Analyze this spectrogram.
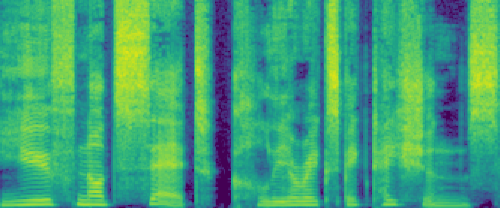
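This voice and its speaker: Very slowly, a woman with a non-native accent speaks at medium pitch, in a very clean, dry, close recording with no echo and a silent background. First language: not English. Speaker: podcast host, private practice business coach. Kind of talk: solo podcast monologue. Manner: conversational, direct address.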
